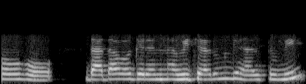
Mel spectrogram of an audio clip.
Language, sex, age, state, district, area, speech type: Marathi, female, 18-30, Maharashtra, Wardha, urban, conversation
